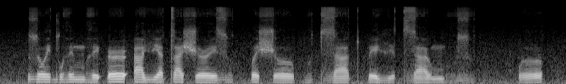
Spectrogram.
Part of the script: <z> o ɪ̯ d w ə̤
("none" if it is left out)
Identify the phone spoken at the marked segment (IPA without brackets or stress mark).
z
